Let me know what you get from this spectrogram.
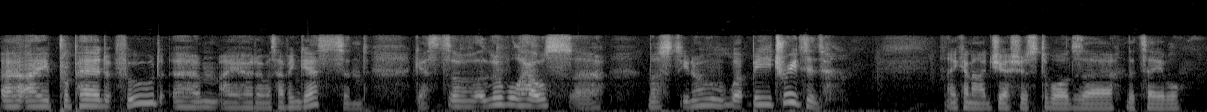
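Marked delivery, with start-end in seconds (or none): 0.3-8.2 put-on old man character voice. Voicing an old man who greets the guests: old man character voice. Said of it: "the old man goes".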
